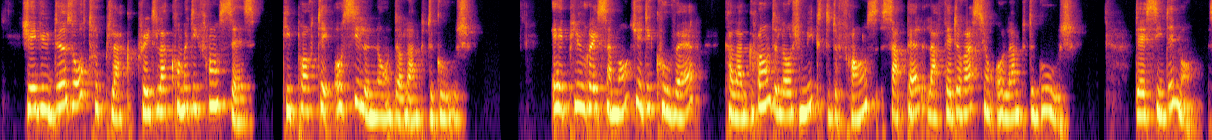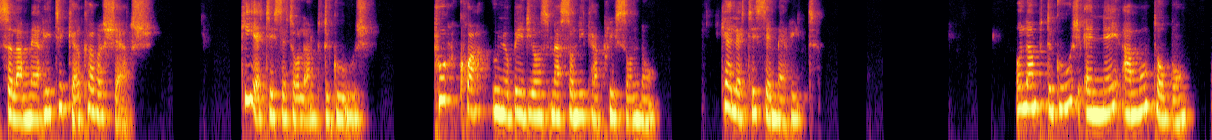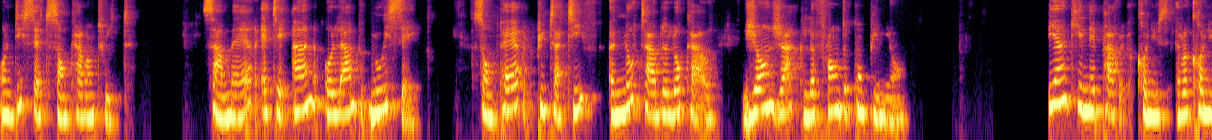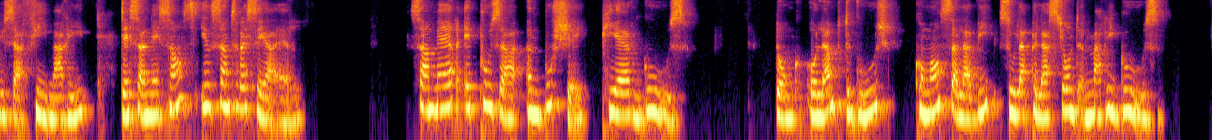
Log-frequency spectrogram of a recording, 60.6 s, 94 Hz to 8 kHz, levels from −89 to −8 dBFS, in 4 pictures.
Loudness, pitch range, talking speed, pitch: -13 LUFS, 195-255 Hz, 115 wpm, 220 Hz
